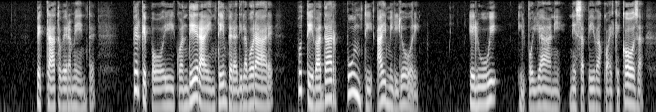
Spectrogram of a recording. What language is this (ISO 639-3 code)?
ita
